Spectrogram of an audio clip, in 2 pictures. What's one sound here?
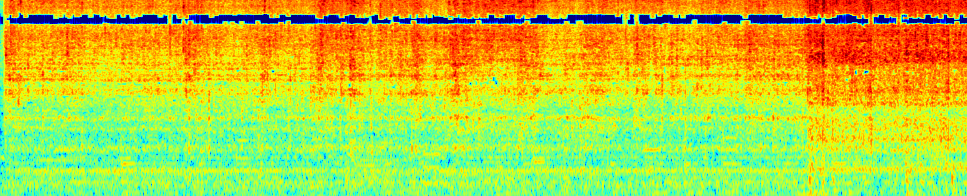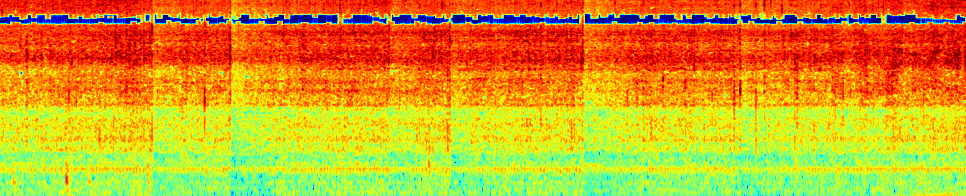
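Chopsticks scrape and tap against a frying pan.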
